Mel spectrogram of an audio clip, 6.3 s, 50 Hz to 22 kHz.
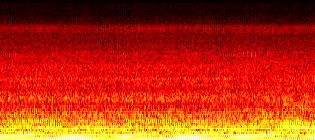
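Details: Toro 22-inch Recycler mower, small single-cylinder engine, after reassembly and refuelling: steady, even beat with smooth low drone, no misses or knocks; runs normally.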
